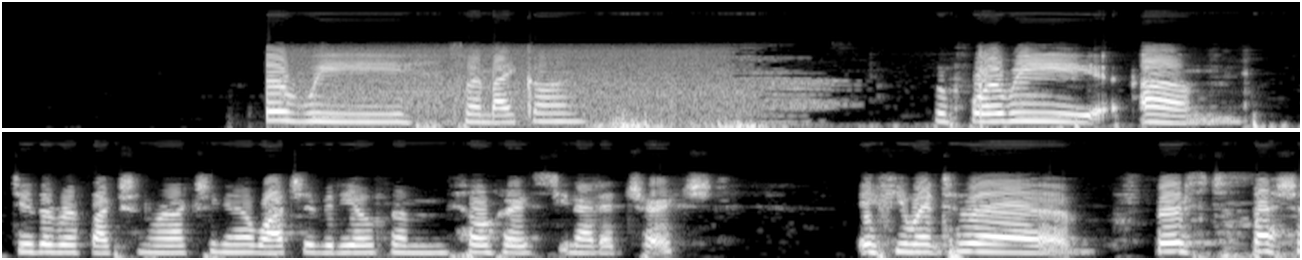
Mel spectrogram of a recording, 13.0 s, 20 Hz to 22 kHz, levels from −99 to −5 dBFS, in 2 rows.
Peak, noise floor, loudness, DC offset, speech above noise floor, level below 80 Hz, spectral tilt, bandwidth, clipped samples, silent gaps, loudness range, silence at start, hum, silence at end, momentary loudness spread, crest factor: 0 dBFS; under -90 dBFS; -13 LUFS; under 0.1%; over 77 dB; -36 dBFS; -9 dB/octave; 5.8 kHz; under 0.1%; none; 3 LU; 1.3 s; none; 0 s; 14 LU; 14 dB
